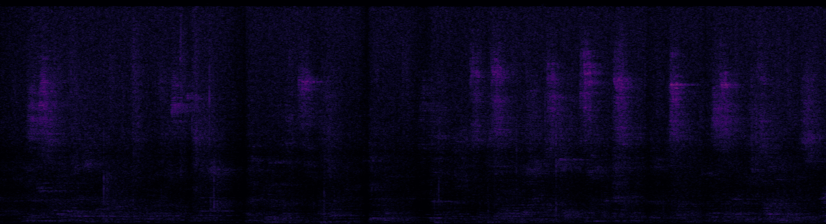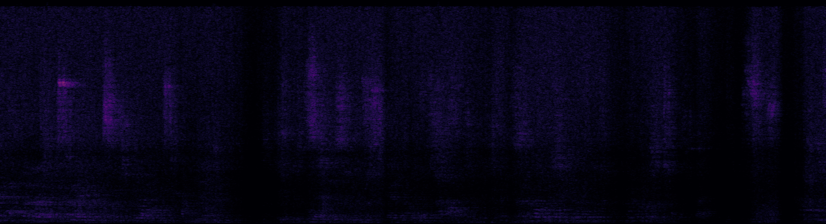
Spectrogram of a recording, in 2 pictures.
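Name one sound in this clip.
Many men and women chat in a low murmur in a large echoing hall.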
